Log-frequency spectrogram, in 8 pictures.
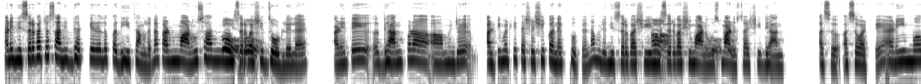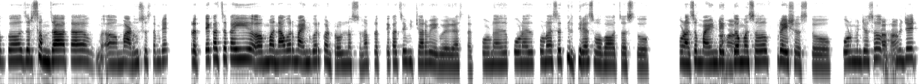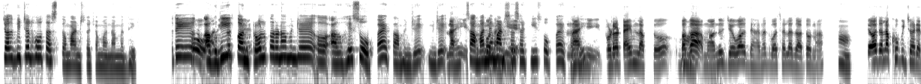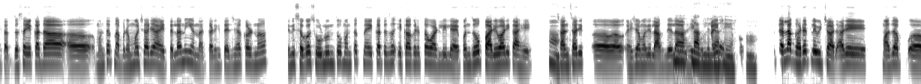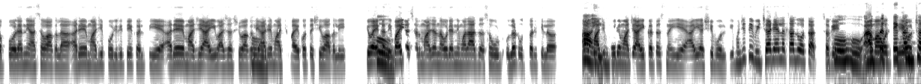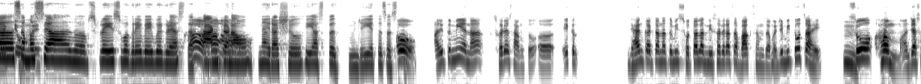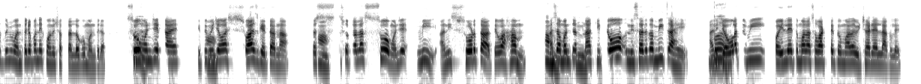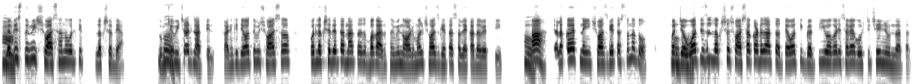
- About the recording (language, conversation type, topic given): Marathi, podcast, निसर्गात ध्यानाला सुरुवात कशी करावी आणि सोपी पद्धत कोणती आहे?
- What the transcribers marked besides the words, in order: in English: "कनेक्ट"; other background noise; tapping; in English: "माइंडवर"; in English: "माइंड"; in English: "फ्रेश"; static; distorted speech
